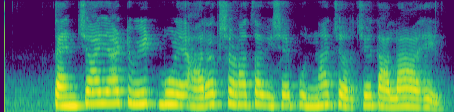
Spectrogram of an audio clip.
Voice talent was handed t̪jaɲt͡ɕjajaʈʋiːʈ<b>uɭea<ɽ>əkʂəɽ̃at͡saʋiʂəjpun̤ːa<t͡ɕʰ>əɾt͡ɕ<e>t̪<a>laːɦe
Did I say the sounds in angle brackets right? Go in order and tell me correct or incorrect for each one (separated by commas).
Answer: incorrect, incorrect, incorrect, correct, correct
